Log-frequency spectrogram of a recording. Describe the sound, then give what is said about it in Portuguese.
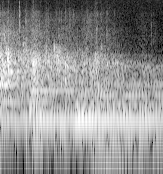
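An audience applauds the Lord in a steady, dense wash of clapping, with a sustained organ-like musical tone humming underneath throughout. “Aplauda o Senhor, Ele é digno de honra.”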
